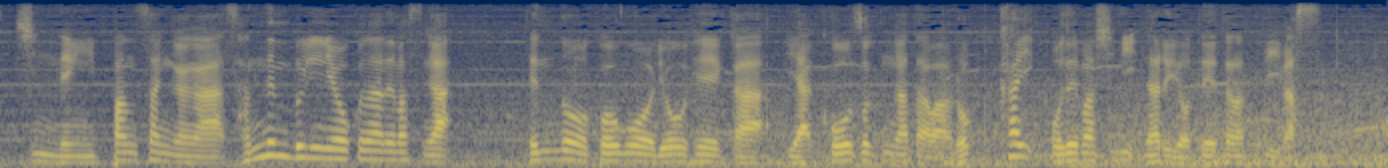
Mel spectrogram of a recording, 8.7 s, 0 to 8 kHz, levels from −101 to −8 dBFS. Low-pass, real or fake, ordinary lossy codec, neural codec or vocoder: 7.2 kHz; real; none; none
